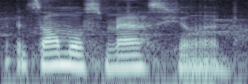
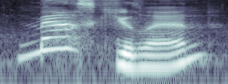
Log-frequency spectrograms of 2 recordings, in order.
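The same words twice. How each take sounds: First: Said in the usual way. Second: High, loud, drawn-out MASCULINE rising in disbelief; incredulous echo. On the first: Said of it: "Your tone, your expression". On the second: A narrator's reading. Rachel repeats the captain's word back to him, incredulous. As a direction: throw MASCULINE back as an astonished question.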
